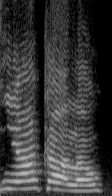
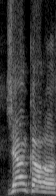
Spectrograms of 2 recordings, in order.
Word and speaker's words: Giancarlo Esposito: been in everything who giancarlo esposito giancarlo john carlo i was about to say like who is that dude there it is young carlo you say it right giancarlo esposito he's been trading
